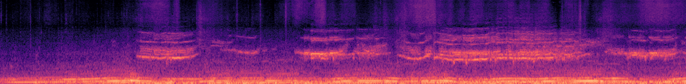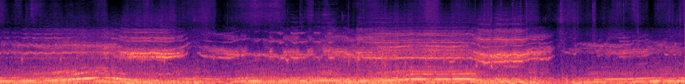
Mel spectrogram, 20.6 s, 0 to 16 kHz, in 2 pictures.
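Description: A 2023 Porsche 911 Turbo S on a Porsche Experience Center track, tires squealing and skidding in repeated loud bursts as ABS locks the wheels, over a constant engine drone that rises and falls through corners.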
